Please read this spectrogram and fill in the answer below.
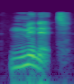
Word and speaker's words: minute: good yeah so uh that U is actually going to sound like an a short I sound and that e makes no sound at all okay so minute okay um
